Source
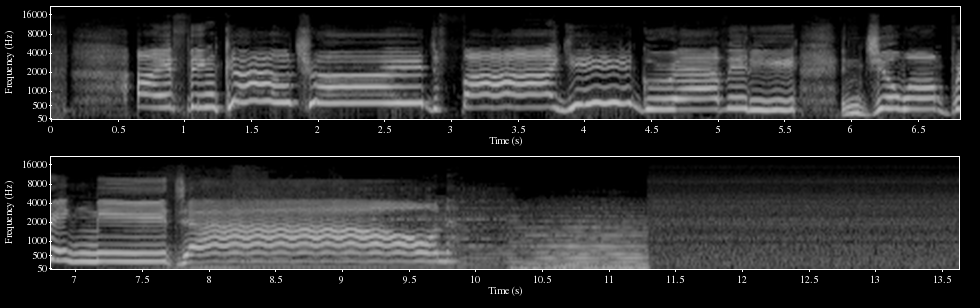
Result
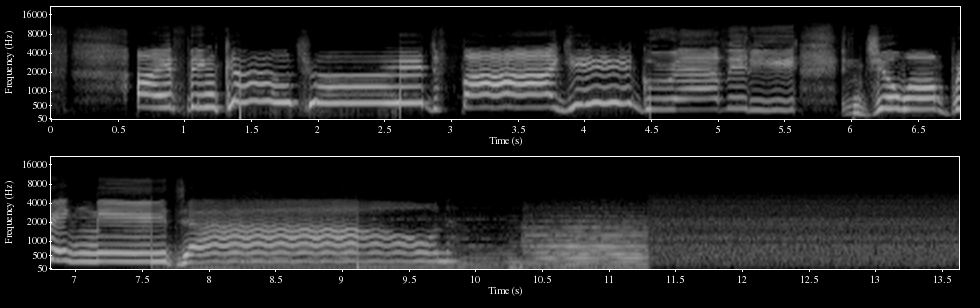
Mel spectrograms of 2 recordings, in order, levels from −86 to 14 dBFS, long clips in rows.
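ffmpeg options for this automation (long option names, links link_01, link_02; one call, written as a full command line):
ffmpeg -i in.wav -af "asetnsamples=nb_out_samples=441:pad=0,asendcmd='0.64 bandpass f 1100;1.42 bandpass f 330;2.62 bandpass f 1800;4.5 bandpass f 5200;6.02 bandpass f 1100;7.57 bandpass f 350;9.12 bandpass f 140;10.35 bandpass f 760',bandpass=frequency=6400:width_type=q:width=0.68:csg=0" out.wav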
